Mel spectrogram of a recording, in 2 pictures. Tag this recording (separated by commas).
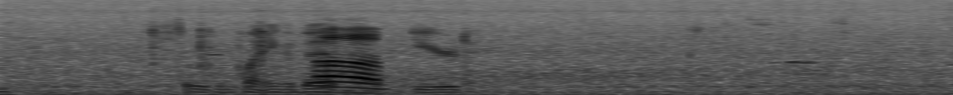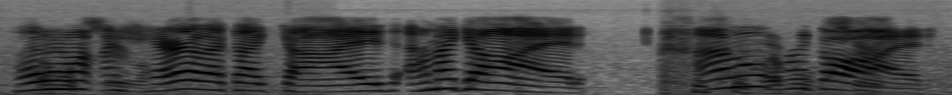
Speech, outside, rural or natural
